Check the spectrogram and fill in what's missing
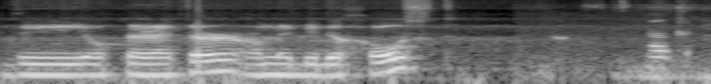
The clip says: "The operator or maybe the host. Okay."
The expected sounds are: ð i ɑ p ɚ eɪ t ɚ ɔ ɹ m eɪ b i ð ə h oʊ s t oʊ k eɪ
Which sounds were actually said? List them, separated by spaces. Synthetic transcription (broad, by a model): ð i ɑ p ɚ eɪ t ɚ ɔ ɹ m eɪ b i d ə h oʊ s t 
